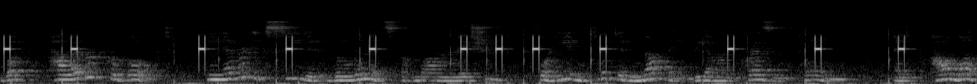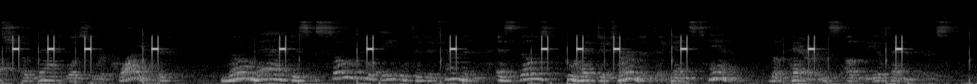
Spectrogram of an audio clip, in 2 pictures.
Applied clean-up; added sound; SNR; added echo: none; Telephone; -4 dB; reverberation time 0.7 s.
